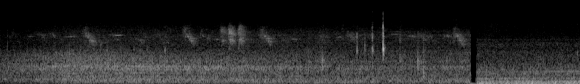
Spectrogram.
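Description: A bird in a parked pickup truck calls at its own reflection in a mirror, giving faint, scattered chirps and short calls over a low steady rumble, ending with a sudden click and a louder hum.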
